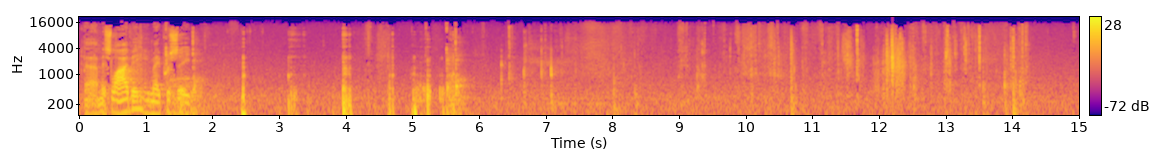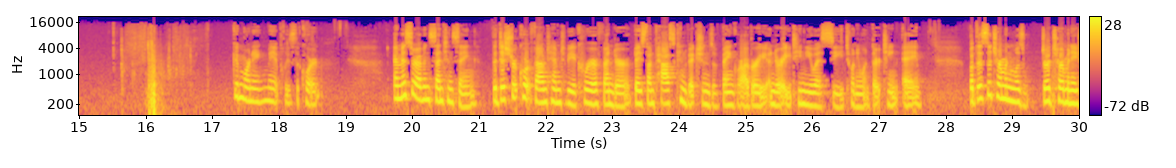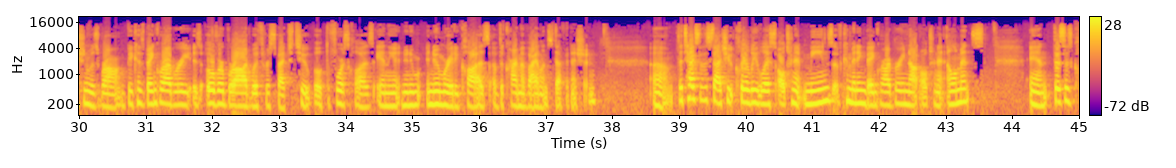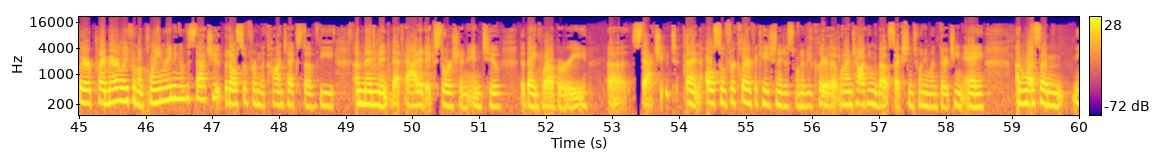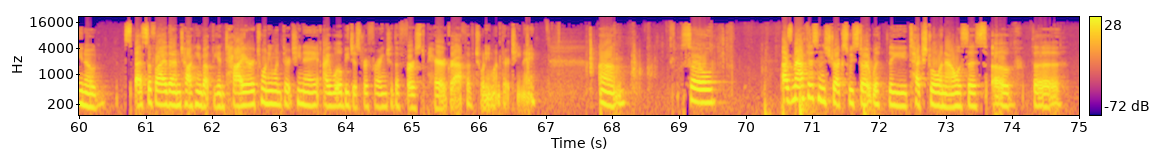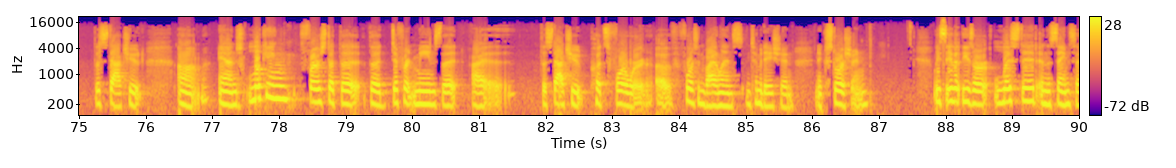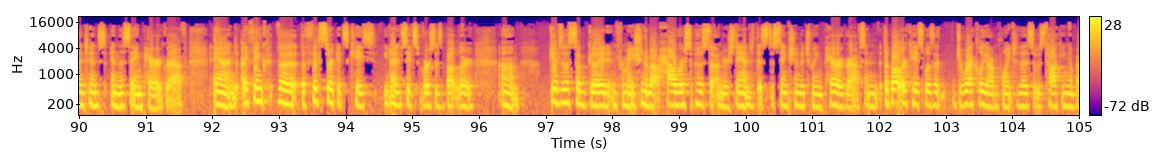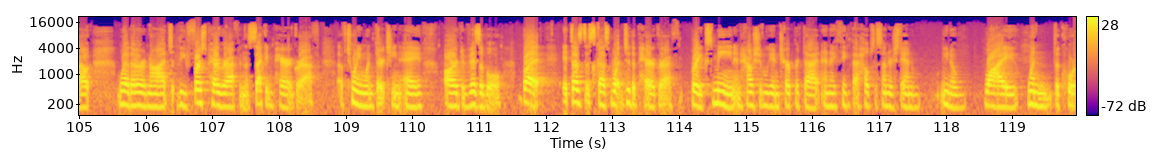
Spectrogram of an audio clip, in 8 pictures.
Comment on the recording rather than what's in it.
Oral argument argued before the Eighth Circuit U.S. Court of Appeals on or about 01/16/2026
